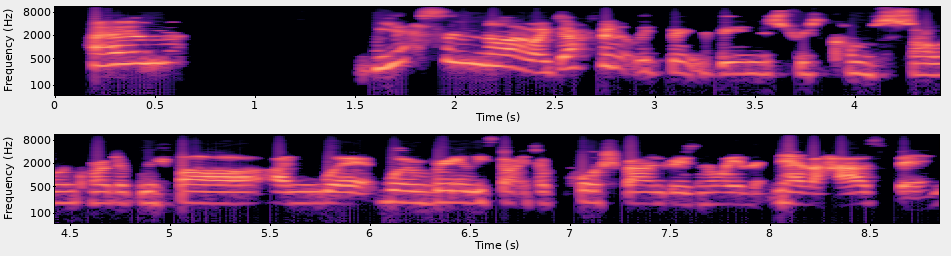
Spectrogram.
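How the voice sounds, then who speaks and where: A woman with a strong northern English accent talks at a fairly quick pace with ordinary pitch variation. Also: medium pitch for a woman. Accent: thick northern English. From northern England. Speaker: actress. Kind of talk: interview.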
